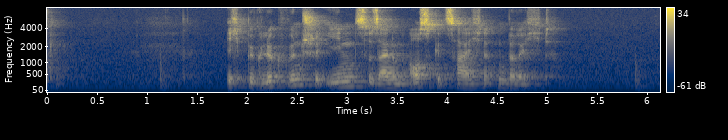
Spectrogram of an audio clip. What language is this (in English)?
German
